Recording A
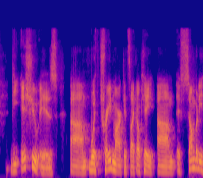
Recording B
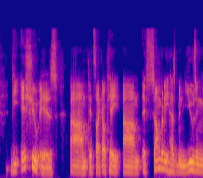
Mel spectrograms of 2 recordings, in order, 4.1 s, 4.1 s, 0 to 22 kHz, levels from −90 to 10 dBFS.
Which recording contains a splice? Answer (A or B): B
